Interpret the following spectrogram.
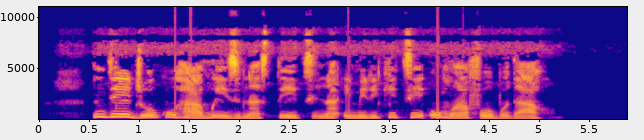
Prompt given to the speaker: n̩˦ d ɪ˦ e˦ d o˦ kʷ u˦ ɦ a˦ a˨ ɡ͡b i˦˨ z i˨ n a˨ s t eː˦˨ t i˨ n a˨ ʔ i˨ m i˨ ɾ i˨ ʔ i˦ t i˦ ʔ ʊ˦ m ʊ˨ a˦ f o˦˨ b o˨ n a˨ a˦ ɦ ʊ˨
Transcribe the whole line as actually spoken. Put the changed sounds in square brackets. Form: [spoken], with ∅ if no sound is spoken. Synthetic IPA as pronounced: n̩˦ d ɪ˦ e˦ [d͡ʒ] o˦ kʷ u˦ ɦ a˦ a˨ ɡ͡b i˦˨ z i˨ n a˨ s t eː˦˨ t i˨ n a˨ ʔ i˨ m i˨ ɾ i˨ [k] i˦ t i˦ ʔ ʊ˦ m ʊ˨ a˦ f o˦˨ b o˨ [d] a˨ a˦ ɦ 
